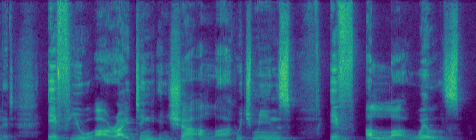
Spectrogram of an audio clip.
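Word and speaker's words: إن شاء الله: so in Allah and when you're saying it you say insh Allah okay so I'm writing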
